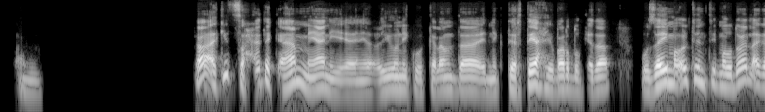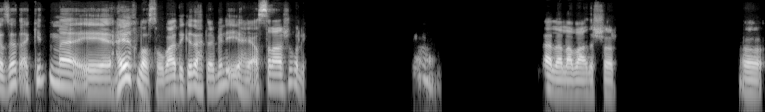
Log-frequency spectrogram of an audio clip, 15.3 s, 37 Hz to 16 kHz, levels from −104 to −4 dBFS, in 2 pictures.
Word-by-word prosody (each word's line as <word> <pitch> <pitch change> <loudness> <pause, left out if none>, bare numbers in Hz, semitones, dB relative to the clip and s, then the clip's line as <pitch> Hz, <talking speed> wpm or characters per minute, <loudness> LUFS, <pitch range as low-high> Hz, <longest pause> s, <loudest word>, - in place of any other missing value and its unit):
امم. 100 -2 -18 1.6
آه - - +6
أكيد - - -5
صحتك - - -2
أهم 175 -8 +1
يعني، 120 -5 0
عيونك 105 +5 -5
والكلام 120 +3 -5
ده 120 -1 +1
إنك 110 0 -10
ترتاحي 140 +1 +2
برضه 125 -1 0
كده، 130 +3 0 0.3
وزي 150 +10 +6
ما 160 -4 -1
قُلْتِ 200 +2 -2
أنتِ 195 -2 -6
موضوع 150 +7 0
الأجازات 180 - -1
أكيد 210 +1 -7
ما 160 -6 +3 0.4
هيخلص، 230 - +4
وبعد 130 +5 +1
كده 150 +3 0
هتعملي 145 +5 -6
إيه؟ - - -4
هيأثر 150 - +5
على 145 -1 +2
شغلك. 185 - -10 1.1
آه. - - -17 1.1
لا، - - +5
لا، 110 - +1
لأ، 105 -1 0
بَعد 105 -1 -1
الشر. 105 - -5 1.2
آه 110 -2 -3
130 Hz, 140 wpm, -23 LUFS, 110-155 Hz, 1.6 s, آه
